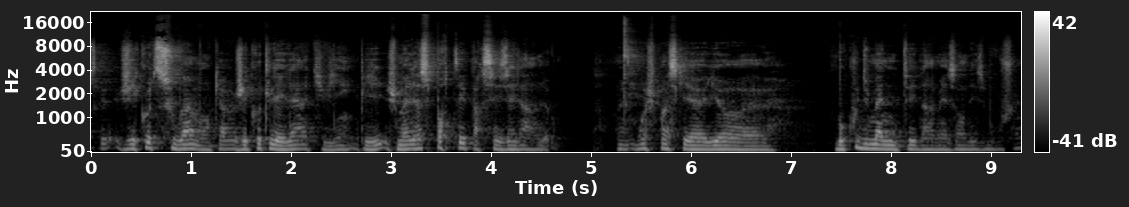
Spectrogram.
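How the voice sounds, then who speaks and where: A man talks at a moderate pace, his medium pitch and fairly even intonation delivered in an ordinary speaking voice. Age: 60s. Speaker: community housing director. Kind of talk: testimony.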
